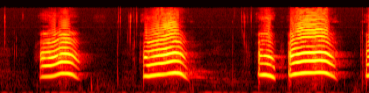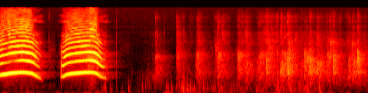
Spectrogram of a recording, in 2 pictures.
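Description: A voice imitates a peacock's call: six loud, rising wails in quick succession, followed by a rustling, scratchy noise.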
